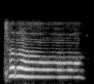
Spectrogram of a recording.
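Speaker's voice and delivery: bright, loud, high ta-da; ta-da reveal. Real, not acted. Showing off her finished stitching to the camera, loud high reveal. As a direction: present it with a flourish.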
